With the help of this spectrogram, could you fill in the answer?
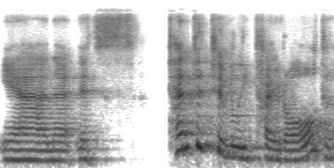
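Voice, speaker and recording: At a moderate pace, a woman talks in a fairly low voice with audible room echo against a quiet background. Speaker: professor. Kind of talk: lecture. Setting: video call. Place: home room. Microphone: webcam.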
